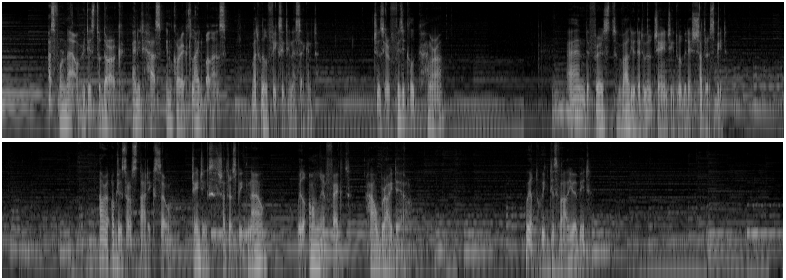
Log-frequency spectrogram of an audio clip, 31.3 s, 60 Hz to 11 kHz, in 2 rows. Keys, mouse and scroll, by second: 2.8 click, 3.9 click, 5.7 click, 8.4 click, 13.5-21.8 drag, 22.8-24.0 typing, 29.8-31.2 drag.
